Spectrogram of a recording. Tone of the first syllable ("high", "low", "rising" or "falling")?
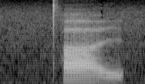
falling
